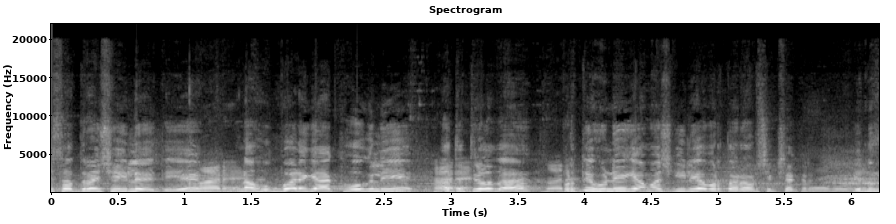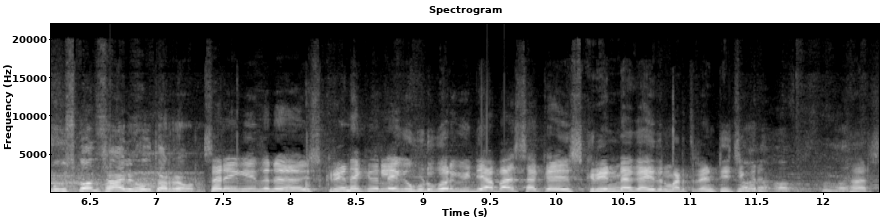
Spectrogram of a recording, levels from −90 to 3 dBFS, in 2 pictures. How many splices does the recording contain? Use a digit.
1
